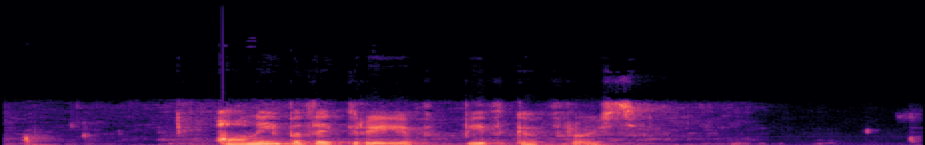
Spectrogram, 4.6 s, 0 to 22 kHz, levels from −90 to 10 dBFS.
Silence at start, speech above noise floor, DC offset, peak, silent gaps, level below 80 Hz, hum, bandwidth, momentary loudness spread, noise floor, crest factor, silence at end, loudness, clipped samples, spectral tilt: 0.1 s; 40 dB; under 0.1%; 0 dBFS; none; -58 dBFS; none; 7.2 kHz; 19 LU; -57 dBFS; 20 dB; 0.95 s; -17 LUFS; under 0.1%; -4 dB/octave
